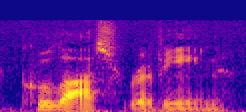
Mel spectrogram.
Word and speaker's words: Kulas Ravine: That's how it's pronounced. Kulas Ravine.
